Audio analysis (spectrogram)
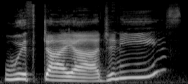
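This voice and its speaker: A woman's voice: a little high, sing-song, extremely slow, full character voice. A woman playing a brash, snarky young modern sidekick in a comedy audio drama, slangy and sarcastic. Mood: sarcastic, quippy.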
